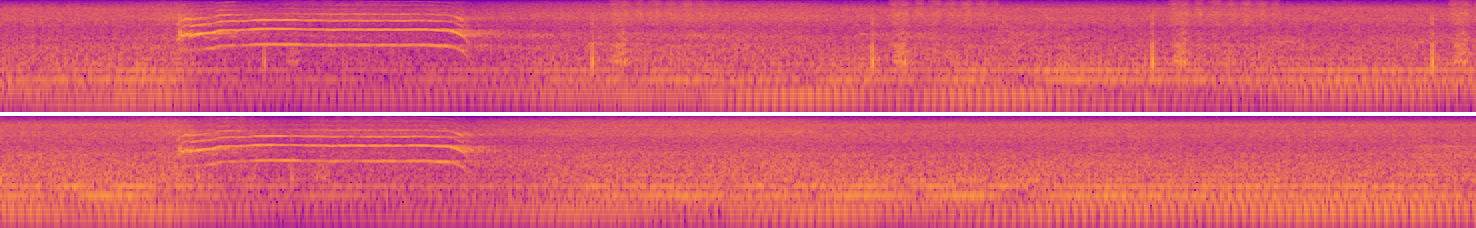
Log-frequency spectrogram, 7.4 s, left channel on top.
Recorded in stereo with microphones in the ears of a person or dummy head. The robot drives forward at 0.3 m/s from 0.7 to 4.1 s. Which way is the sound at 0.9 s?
10° left (ahead or behind).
